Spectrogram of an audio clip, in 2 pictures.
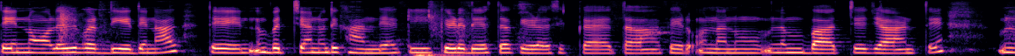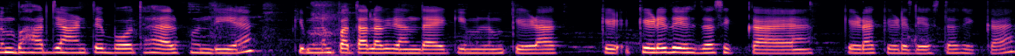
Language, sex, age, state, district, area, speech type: Punjabi, female, 18-30, Punjab, Shaheed Bhagat Singh Nagar, rural, spontaneous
